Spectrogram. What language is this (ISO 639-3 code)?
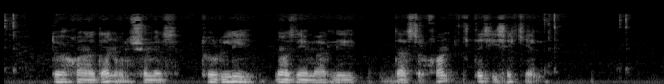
uzb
